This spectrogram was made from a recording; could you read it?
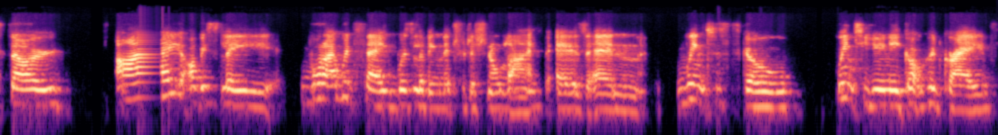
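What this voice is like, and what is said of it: New Zealand accent. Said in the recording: “you're a Kiwi, obviously, like people can pick up your accent”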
